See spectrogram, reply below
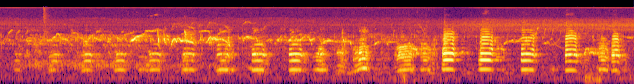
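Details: Magpie geese filmed in the Northern Territory, clear honking calls: resonant nasal honks repeated roughly two to three per second, several birds overlapping, with louder, higher honks building toward the end in a quiet setting.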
